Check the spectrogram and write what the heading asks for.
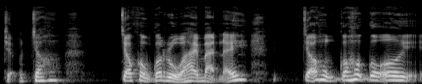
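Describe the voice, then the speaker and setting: A man's voice: high-pitched, expressive, a little fast, a little mellow, husky, pitched above the performer's own voice. A man doing a panicked crying village boy.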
